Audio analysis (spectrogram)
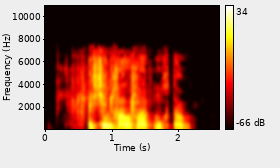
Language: Chuvash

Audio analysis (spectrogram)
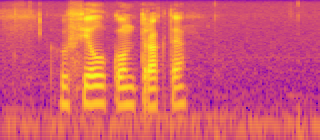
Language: Afrikaans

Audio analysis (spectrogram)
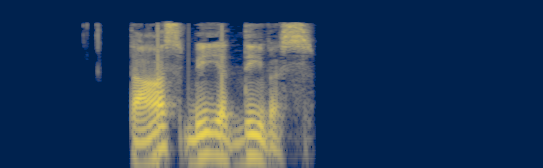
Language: Latvian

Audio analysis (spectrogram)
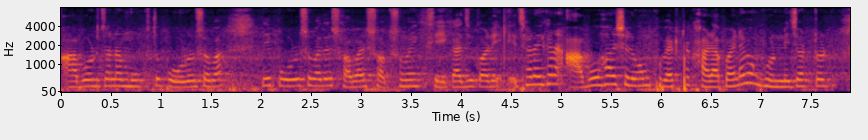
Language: Bangla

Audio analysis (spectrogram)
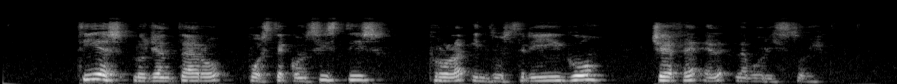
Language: Esperanto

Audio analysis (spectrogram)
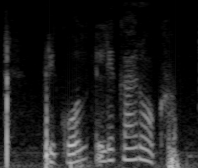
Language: Russian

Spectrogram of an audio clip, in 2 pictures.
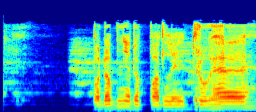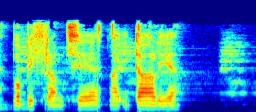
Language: Czech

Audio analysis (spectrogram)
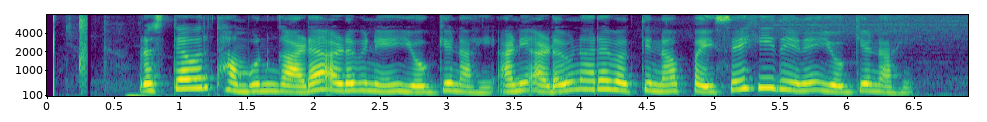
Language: Marathi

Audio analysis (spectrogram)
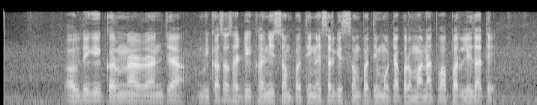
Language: Marathi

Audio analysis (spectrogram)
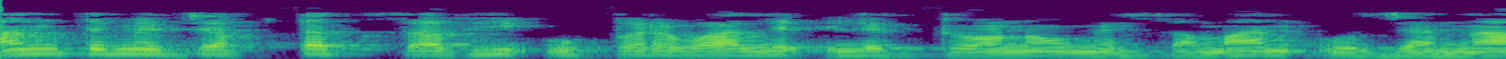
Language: Hindi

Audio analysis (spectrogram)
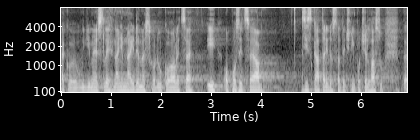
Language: Czech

